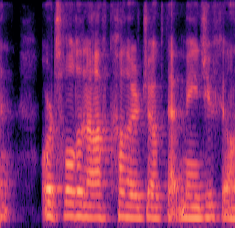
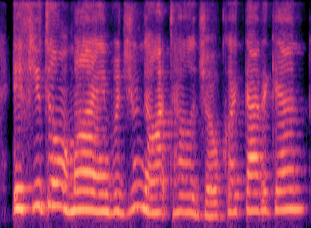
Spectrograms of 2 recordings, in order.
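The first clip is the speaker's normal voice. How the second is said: "If you don't mind" pitched high, "again" left lifted like a question; questioning, lifting up; 6 semitones higher than usual. Shown as a demonstration. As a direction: ask it tentatively, "mind" and "again" held up high. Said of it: "so it's more like a question".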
